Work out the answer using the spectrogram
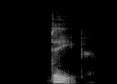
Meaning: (adjective) Extending, reaching or positioned far from a point of reference, especially downwards.: Extending far down from the top, or surface, to the bottom, literally or figuratively
- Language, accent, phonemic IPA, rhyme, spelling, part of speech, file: English, Australia, /diːp/, -iːp, deep, adjective / adverb / noun / verb, En-au-deep.ogg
